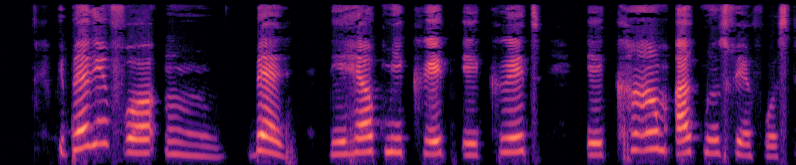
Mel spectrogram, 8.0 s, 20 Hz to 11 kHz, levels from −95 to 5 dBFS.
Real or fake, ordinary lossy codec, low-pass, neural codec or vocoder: real; MP3, 48 kbps; 9.9 kHz; none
